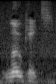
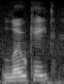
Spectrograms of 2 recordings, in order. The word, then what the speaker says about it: Lowcate: But just some ACG branding on the box and the tag reads ACG Locate and that locate is spelled like L O W Kate and these are a size 10.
